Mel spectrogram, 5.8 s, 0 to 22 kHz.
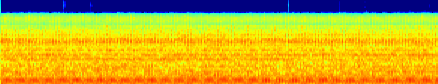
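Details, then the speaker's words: Engel 2500W inverter generator, first start-up after adding oil and fuel, running on eco mode; steady even drone with smooth low hum, no knocks or surging, much quieter than expected; normal running. "way quieter than I thought it would be that's on eco mode at the moment"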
